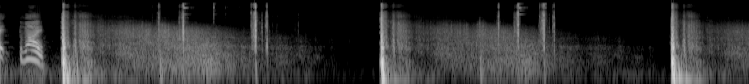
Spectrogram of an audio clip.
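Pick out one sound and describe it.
A rifle fires loud shots that echo across open hills.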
